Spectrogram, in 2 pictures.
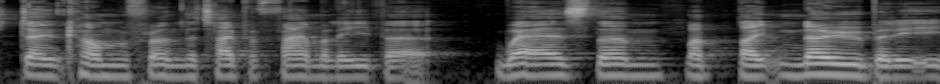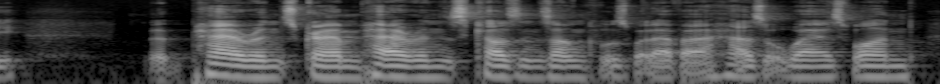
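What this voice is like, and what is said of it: Posh British accent. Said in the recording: “I'm still the poshest person various people have met ... Accent, apparently, in a big way ... Massively.”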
